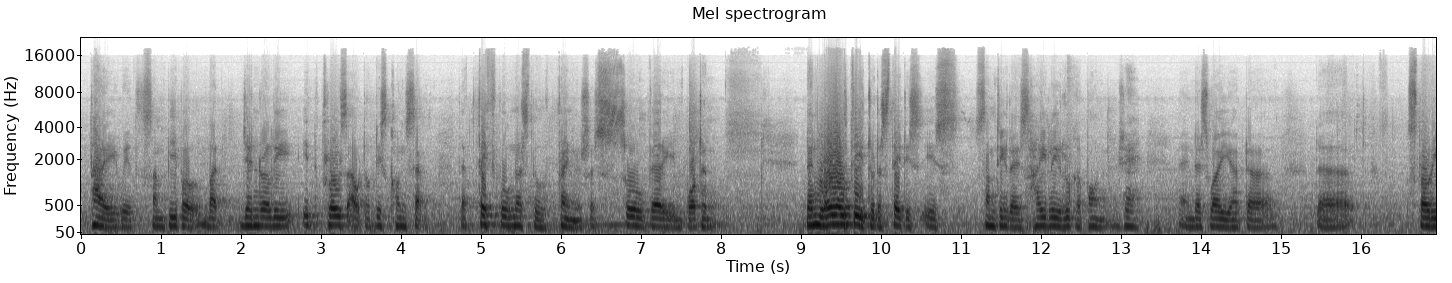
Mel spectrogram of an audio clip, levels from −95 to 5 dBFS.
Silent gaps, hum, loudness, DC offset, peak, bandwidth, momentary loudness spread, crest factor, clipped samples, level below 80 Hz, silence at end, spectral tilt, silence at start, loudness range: none; none; -11 LUFS; 0.8%; 0 dBFS; 15 kHz; 16 LU; 10 dB; 1%; -32 dBFS; 0 s; -7 dB/octave; 0 s; 5 LU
